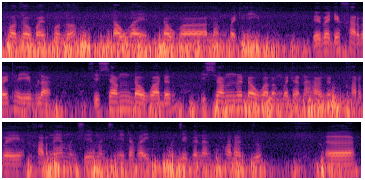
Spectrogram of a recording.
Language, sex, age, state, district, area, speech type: Bodo, male, 18-30, Assam, Udalguri, rural, spontaneous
